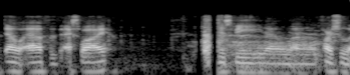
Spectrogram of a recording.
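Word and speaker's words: ∇f: So, oh yeah, this, you can pronounce it del f.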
